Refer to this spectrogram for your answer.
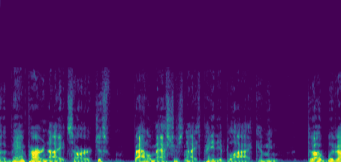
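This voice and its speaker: Against a quiet background, a man with a very deep, low pitch and a bright, sharp tone speaks at a fairly quick pace with fairly even intonation. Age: 60s. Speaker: tabletop wargamer. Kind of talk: casual commentary. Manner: halting, many fillers.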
